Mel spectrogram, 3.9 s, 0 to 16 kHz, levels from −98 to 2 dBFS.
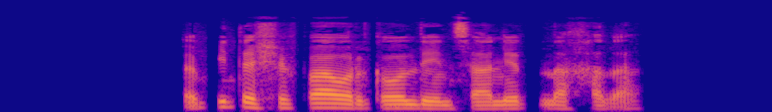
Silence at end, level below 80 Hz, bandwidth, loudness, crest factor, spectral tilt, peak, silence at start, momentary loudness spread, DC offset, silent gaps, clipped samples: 0.65 s; -76 dBFS; 9.4 kHz; -29 LUFS; 20 dB; -4.5 dB/octave; -10 dBFS; 0.9 s; 13 LU; under 0.1%; 1.04-1.08 s, 2.63-2.69 s; under 0.1%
